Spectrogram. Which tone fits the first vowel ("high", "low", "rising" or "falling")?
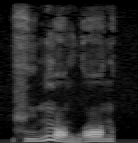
rising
